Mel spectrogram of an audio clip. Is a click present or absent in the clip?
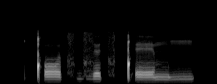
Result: present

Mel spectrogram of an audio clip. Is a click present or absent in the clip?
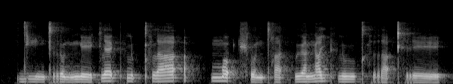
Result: absent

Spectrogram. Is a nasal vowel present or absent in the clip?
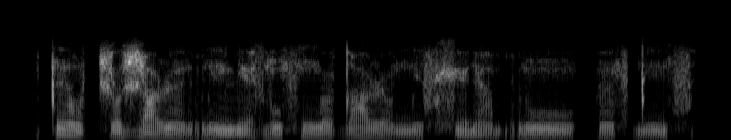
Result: present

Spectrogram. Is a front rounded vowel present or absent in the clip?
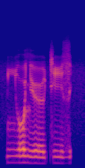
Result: present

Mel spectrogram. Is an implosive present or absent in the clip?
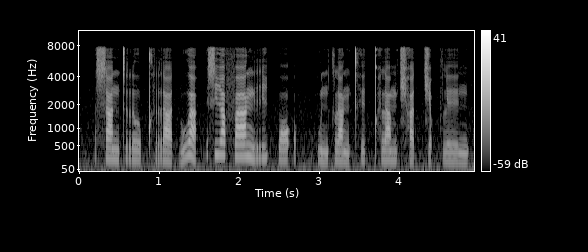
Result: absent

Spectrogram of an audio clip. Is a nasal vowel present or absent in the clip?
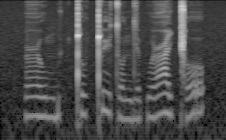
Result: absent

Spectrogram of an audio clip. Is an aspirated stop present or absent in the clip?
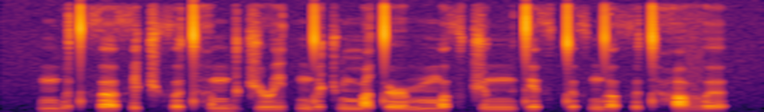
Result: absent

